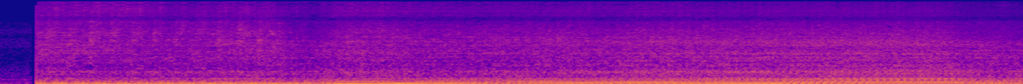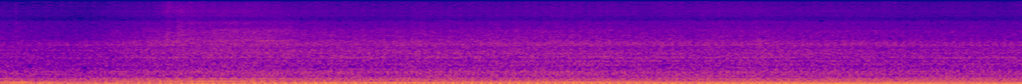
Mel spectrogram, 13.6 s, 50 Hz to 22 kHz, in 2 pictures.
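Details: Free 1989 Ford F350 dually, 7.3 IDI non-turbo diesel, five-speed, started right after the blown-out rusted mufflers were cut off (straight piped): loud, deep, even diesel rumble at idle, no miss, healthy.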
